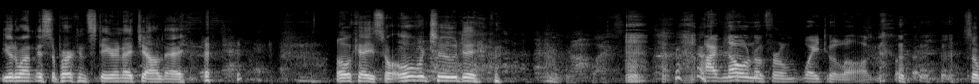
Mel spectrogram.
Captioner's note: laughter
